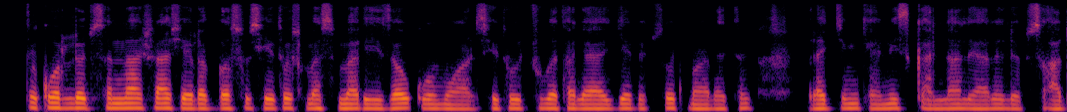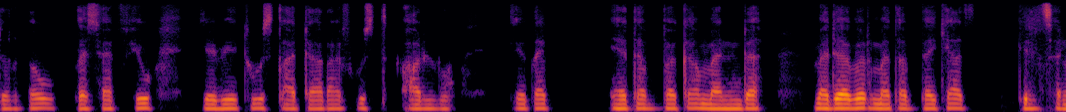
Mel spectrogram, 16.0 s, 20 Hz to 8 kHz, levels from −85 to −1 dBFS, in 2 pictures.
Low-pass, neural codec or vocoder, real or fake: 7.2 kHz; codec, 16 kHz, 2 kbps, FunCodec, trained on Chinese and English, 25 frames a second; fake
